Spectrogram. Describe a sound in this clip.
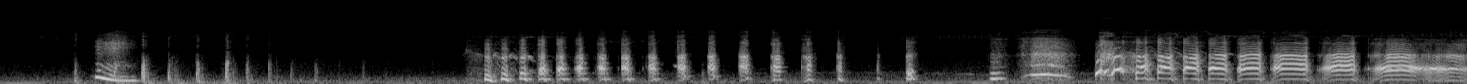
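A man laughs loudly and heartily, close by.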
